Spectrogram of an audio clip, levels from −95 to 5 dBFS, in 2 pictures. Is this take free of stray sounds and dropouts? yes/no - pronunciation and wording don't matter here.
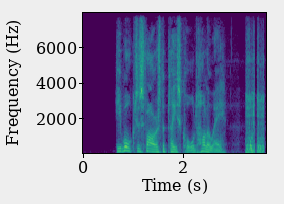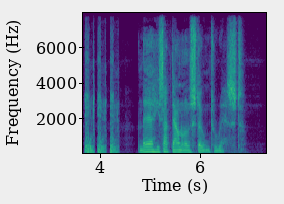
no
